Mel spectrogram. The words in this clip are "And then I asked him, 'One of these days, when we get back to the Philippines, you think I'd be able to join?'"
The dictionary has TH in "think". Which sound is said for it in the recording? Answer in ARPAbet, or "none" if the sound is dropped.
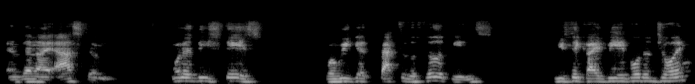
TH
